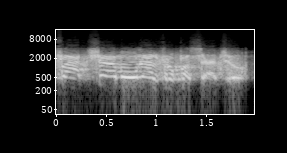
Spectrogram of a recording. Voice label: bomb failure mood high, speech it; War Thunder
